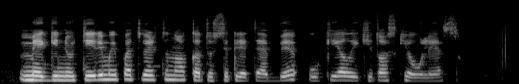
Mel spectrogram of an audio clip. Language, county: Lithuanian, Alytus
